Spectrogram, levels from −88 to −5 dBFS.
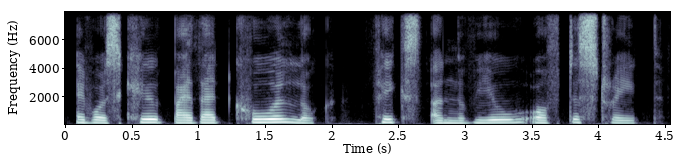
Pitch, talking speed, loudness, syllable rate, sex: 185 Hz, 185 wpm, -17 LUFS, 4.1 syllables/s, female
